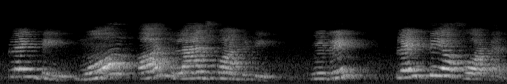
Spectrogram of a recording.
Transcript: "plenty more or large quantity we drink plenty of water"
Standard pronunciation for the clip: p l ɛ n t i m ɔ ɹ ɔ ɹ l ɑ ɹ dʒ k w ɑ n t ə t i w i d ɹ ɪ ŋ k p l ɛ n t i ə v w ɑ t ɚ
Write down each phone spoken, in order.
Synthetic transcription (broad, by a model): p l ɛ n t i m ɔ ɹ ɔ ɹ l ɑ ɹ dʒ k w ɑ n t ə t i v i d ɪ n p l ɛ n t i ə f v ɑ t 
